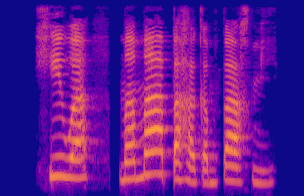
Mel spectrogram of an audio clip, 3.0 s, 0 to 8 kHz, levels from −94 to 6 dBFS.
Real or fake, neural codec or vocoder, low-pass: real; none; 7.2 kHz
